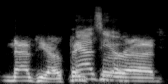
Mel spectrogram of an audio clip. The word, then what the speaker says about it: Mazzeo: Yeah, close. It's Mazzeo.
